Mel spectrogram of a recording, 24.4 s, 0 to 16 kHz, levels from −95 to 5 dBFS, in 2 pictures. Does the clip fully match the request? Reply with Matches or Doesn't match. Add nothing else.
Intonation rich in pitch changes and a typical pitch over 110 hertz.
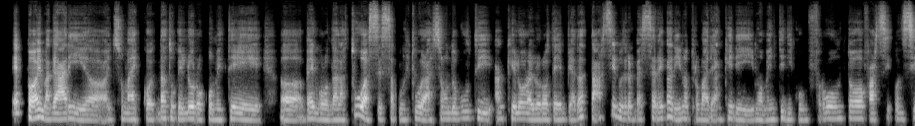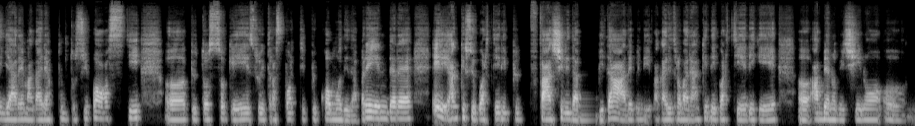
Doesn't match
